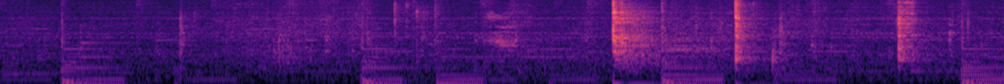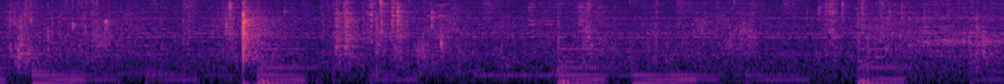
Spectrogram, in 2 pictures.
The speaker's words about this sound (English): And my peppers. Give it a good stir.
